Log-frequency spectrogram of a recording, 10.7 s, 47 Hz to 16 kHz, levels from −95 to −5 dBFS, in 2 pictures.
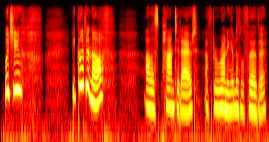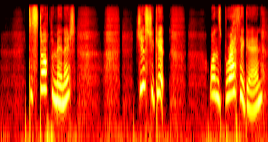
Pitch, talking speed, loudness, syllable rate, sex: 265 Hz, 110 wpm, -20 LUFS, 5.8 syllables/s, female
